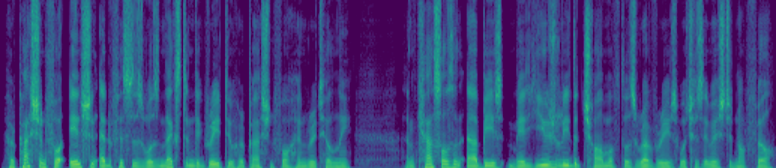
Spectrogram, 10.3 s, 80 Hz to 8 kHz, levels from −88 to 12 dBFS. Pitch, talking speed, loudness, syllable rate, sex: 110 Hz, 180 wpm, -19 LUFS, 5.3 syllables/s, male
